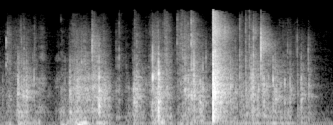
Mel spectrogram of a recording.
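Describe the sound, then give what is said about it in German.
Crinkly plastic packaging being crumpled and torn open, with a run of rustling and crackling bursts and one sharp, loud rip near the end, no talking over it. “Scheiße, Packung geht nicht.”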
